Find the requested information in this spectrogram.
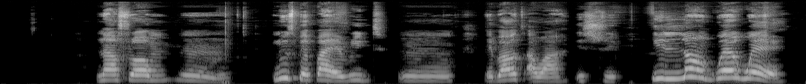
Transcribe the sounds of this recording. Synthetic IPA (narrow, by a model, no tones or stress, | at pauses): nafɾɔm | nuspepaeɾid | n̩ | ebaʊtawaisti | ilɔ̃ɡʷewɛ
